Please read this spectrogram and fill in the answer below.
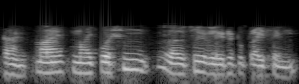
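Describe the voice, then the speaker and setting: A man's voice: a little high, takes it slowly, husky. A man calling in as an analyst to ask questions on an earnings call. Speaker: analyst caller. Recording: muffled narrow phone line.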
